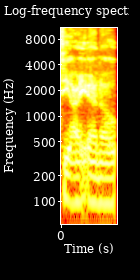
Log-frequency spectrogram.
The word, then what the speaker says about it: Dino: of course it was Dino it's spelled d-i-n-o which should be Dyno but it was pronounced Dino because I guess they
